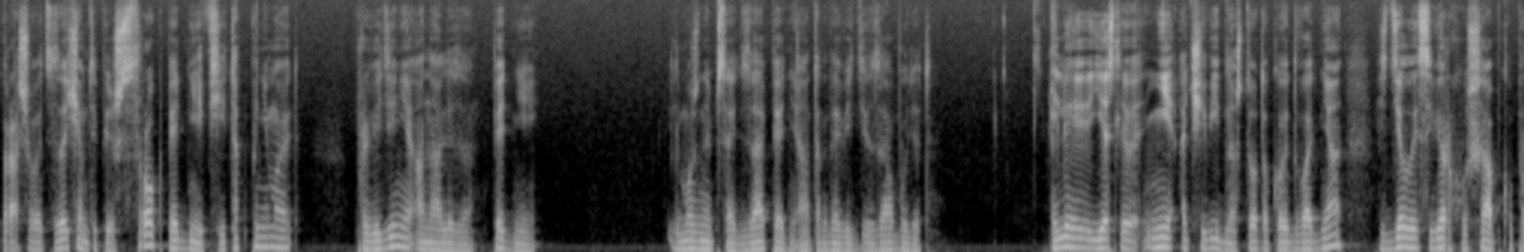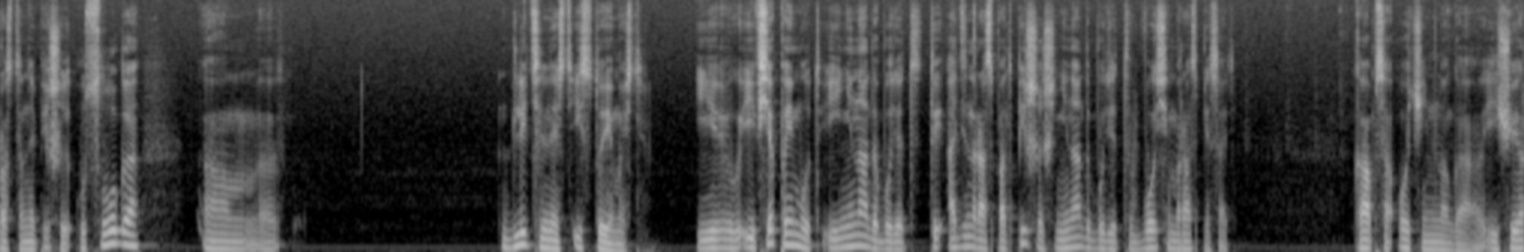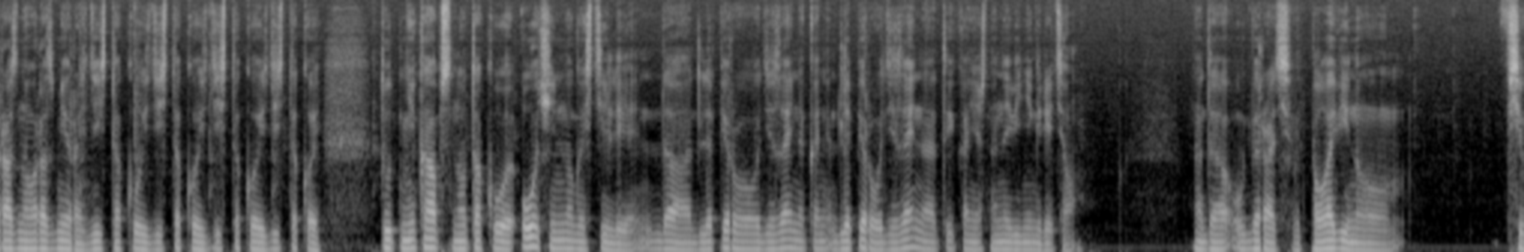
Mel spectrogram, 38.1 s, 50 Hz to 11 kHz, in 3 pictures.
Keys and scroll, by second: 11.3 F1, 22.3 space, 28.5 space, 37.1 space.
